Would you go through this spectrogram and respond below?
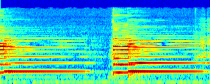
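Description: A single electric guitar note on the high E string rings, then a quiet hammer-on sounds partway through without a new pluck. It is soft and sustained, with no other sound.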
